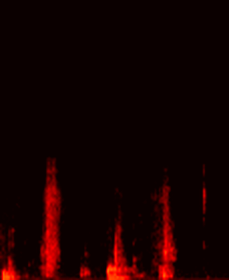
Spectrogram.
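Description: A few scattered hand claps, about five short, separate claps at uneven spacing.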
